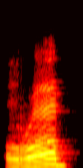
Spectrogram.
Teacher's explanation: The ba you must give time to show that there's two bas inside that shadda.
